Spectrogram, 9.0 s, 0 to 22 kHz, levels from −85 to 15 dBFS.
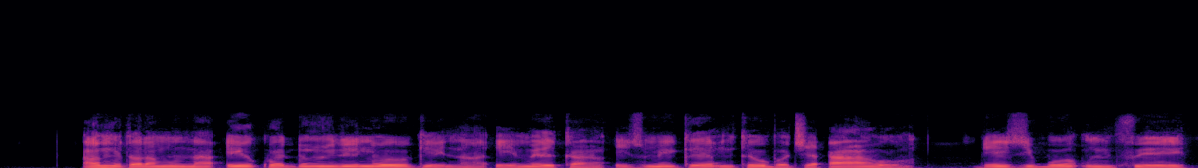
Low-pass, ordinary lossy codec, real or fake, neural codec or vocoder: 7.2 kHz; none; fake; codec, 16 kHz, 2 kbps, FreqCodec, larger model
